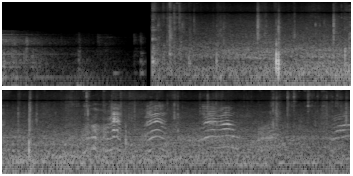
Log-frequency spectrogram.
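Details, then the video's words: Female domestic cat meowing excitedly at a ball made from her own brushed-out hair during play, usually quiet with toys but very talkative with this ball; rising, chirpy meows cluster in the second half, with rustling and thumps of movement indoors. "A cat who desperately wants a balls made from cat hair"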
